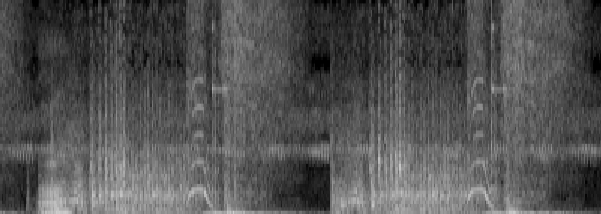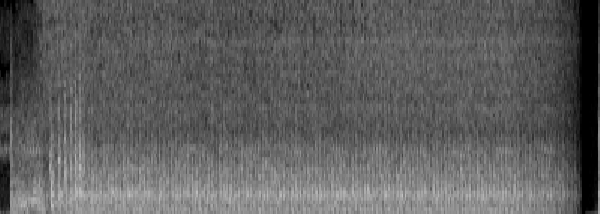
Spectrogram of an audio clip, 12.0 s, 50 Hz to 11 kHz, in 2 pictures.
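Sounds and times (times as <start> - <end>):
engine chugging: 6.4 - 11.8.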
